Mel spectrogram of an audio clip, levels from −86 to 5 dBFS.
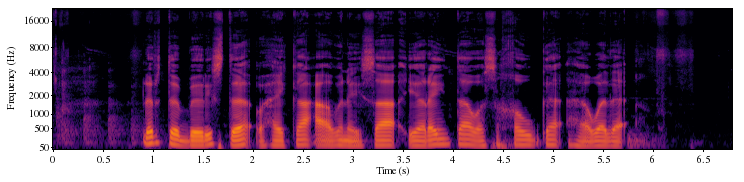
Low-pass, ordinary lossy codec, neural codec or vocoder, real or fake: none; none; none; real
